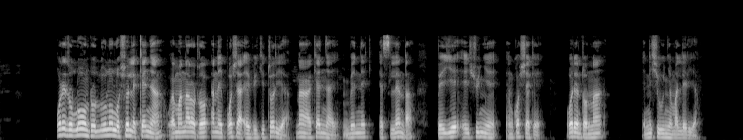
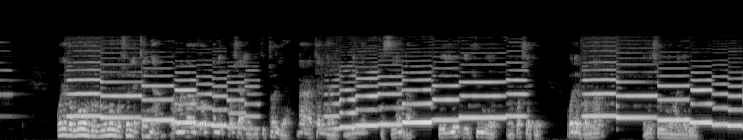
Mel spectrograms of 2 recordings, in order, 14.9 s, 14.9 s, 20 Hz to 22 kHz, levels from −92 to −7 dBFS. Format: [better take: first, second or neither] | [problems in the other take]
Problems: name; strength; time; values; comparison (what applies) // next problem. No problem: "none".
first | noise reduction (classical method WPE with log-MMSE)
